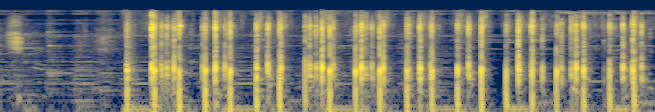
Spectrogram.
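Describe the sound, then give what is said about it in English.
Rapid rhythmic tapping, crisp, mimics horse hooves clip-clopping in uneven galloping clusters, starting after a brief quiet moment and continuing steadily to the end. “Sometimes my horse trips a little.”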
